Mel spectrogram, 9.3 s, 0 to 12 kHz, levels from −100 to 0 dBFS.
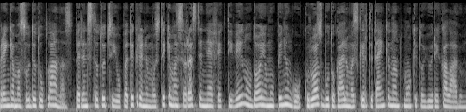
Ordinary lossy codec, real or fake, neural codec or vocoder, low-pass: AAC, 32 kbps; fake; vocoder, 44.1 kHz, 128 mel bands every 256 samples, BigVGAN v2; 10.8 kHz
